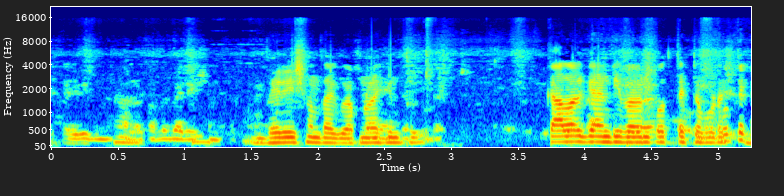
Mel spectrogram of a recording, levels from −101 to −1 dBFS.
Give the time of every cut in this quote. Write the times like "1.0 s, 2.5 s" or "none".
none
